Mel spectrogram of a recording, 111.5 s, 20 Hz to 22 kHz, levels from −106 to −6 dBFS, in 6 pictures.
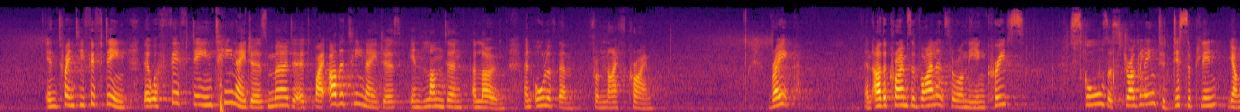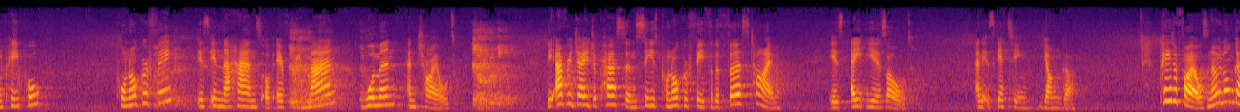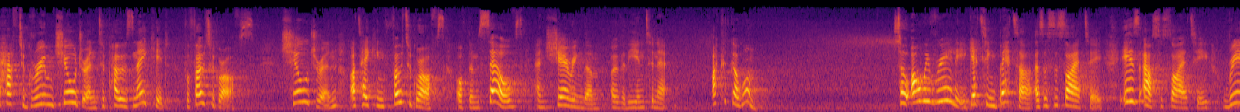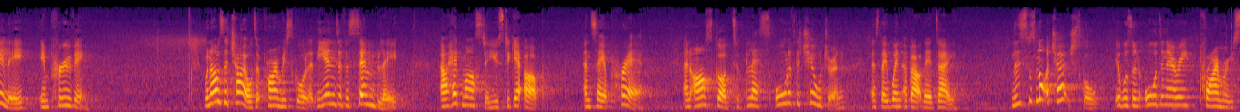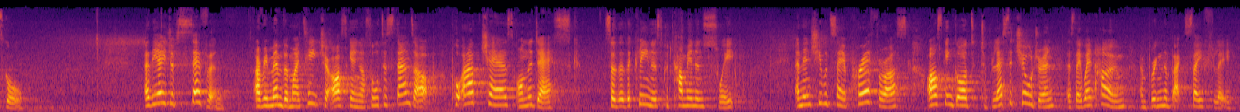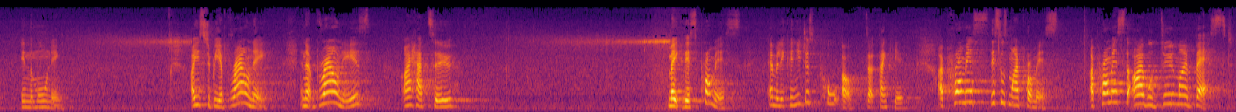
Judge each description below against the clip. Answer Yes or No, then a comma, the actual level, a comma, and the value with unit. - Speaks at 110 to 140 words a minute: Yes, slow, 135 wpm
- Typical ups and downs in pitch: No, wide, 6.1 semitones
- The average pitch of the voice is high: Yes, very high, 270 Hz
